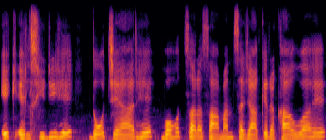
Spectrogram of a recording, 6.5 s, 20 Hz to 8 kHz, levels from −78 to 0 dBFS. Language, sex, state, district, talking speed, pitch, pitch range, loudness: Hindi, female, Odisha, Khordha, 130 wpm, 220 Hz, 205-235 Hz, -18 LUFS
